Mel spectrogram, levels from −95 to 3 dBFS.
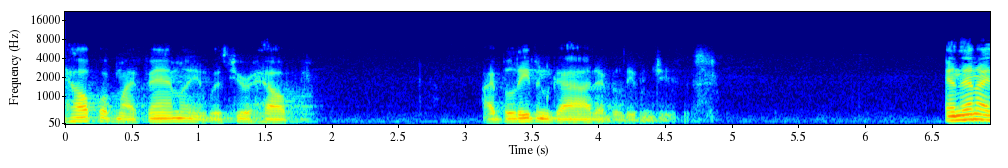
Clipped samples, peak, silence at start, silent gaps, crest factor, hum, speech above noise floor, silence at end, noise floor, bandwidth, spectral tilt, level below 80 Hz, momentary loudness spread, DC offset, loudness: under 0.1%; -10 dBFS; 0 s; none; 20 dB; none; 39 dB; 0 s; -68 dBFS; 7.4 kHz; -8 dB/octave; -64 dBFS; 15 LU; under 0.1%; -30 LUFS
